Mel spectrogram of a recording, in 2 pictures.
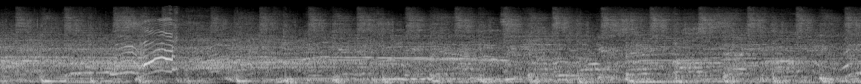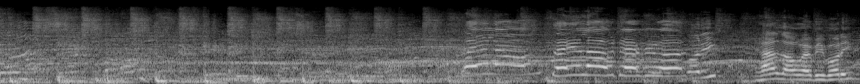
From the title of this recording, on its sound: Hold My Drink LIVE at Vicar Street: 4th April 2023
